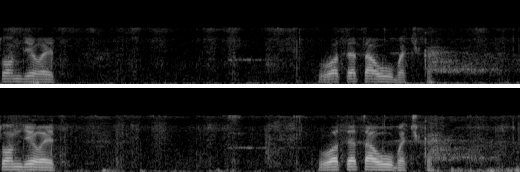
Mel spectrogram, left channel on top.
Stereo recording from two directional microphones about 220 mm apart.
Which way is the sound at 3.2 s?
10° right (ahead or behind).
